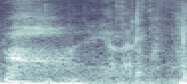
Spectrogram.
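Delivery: whispered, cut-off swearing; hushed, breaking off mid-word; muttered curse. Real, not acted. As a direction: curse under your breath. Cursing at game under breath.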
